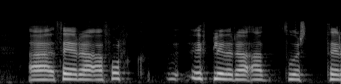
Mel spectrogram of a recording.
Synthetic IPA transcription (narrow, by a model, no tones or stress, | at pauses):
aðθɛːɾaːðfowl̥k | ʏhplɪːvɪɾaːðθʰuɛst̪̚θejɾ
